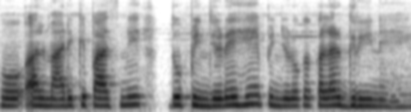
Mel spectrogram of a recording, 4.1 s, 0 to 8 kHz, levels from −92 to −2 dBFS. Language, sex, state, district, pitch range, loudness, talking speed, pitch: Hindi, female, Chhattisgarh, Balrampur, 185-210 Hz, -18 LUFS, 190 wpm, 195 Hz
